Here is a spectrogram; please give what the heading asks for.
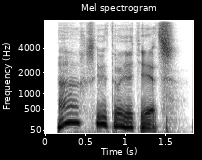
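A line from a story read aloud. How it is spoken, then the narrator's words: Sighing. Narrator (Russian): вздохнул судья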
